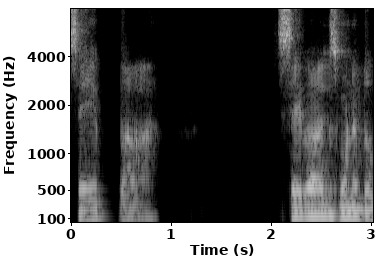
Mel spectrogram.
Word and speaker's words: Ceiba: The word Saiba comes from a Taino word pronounced Seba.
